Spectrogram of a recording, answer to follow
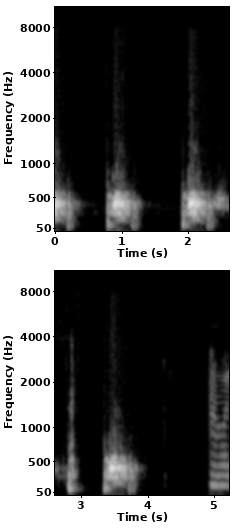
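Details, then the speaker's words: Teaching recording: repeated, slightly fast lub-dub heart sounds with a soft blowing murmur after the first sound; a systolic murmur. "Está perfecto tu en este momento tu percepción del sonido porque es un soplo sistólico. Eh, se podría decir de que si escuchan lo loop lo loop. Pero es un poco más rápido, se podría decir."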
